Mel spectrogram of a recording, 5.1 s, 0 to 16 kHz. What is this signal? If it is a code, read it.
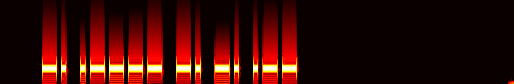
Morse code, heard as a keyed tone, about 25 wpm, 700 Hz. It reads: N1NNW
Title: USA Call Signs - 5 Characters - Repeated 3x - 25wpm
